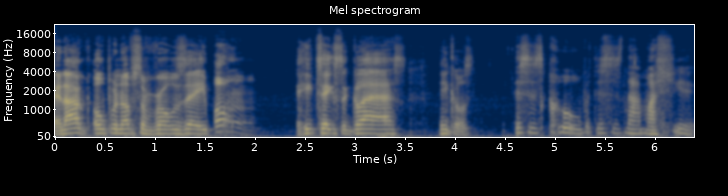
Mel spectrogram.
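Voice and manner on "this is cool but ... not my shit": very quiet, hushed, softly spoken superstar-style voice. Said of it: "I don't know why I put the [name] voice on".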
